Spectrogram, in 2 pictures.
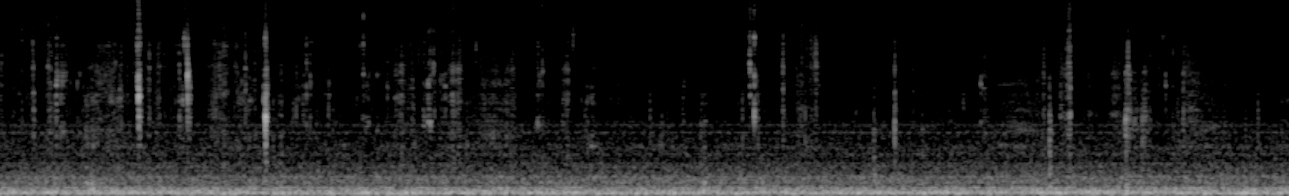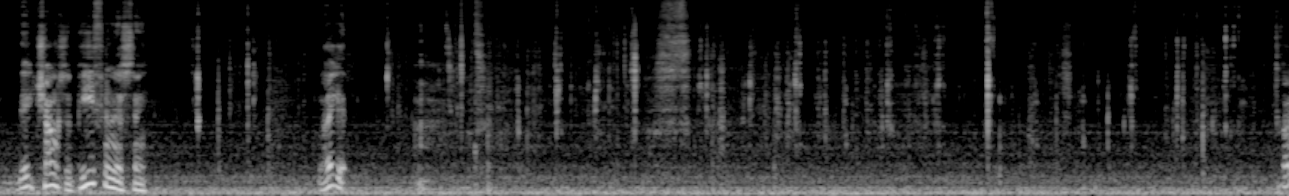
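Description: A fork scrapes and clicks against a plastic food container.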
